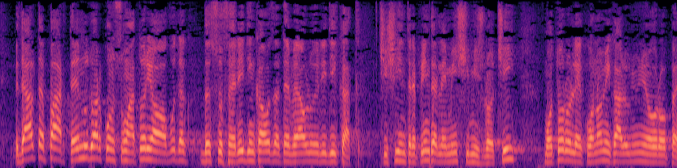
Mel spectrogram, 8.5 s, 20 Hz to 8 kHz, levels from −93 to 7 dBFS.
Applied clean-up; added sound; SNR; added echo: none; none; none; none.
